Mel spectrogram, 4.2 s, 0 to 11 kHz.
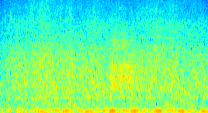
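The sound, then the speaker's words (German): A steady low engine drone from the two strong motors of a former Dutch ocean-going yacht runs beneath broad, rushing water noise as it motors through North Sea waves toward the waters between Wangerooge and Spiekeroog; constant and fairly loud throughout with no voices. “Die Nordwind ist eine ehemalige Hochseejacht aus Holland. Mit ihren 2 kräftigen Motoren erreicht sie in einer knappen Stunde das Seegebiet zwischen den Inseln Wangerooge und Spiekeroog.”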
